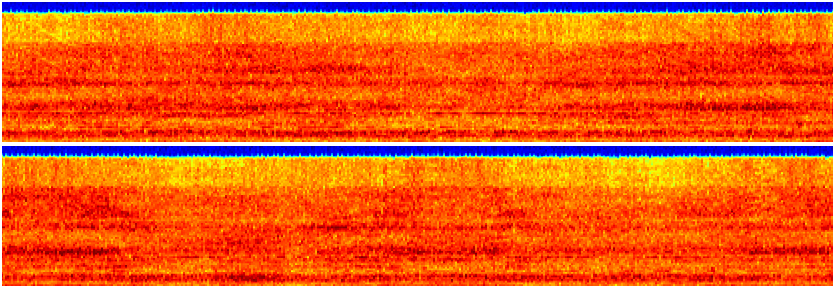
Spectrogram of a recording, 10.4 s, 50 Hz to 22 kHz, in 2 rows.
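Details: 1988 Hoover Elite vacuum running after its worn motor was replaced with one from a trash-picked 1995 Hoover: a steady, even motor whine and constant airflow rush with no surging or rattles. Suction is much better, so running is healthy.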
